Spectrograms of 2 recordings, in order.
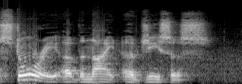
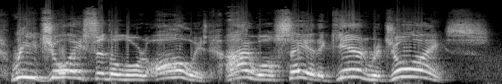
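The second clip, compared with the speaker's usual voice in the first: high, drawn-out jubilant proclamation; exultant; 11 semitones higher, slower than usual. Shown as a demonstration. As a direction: read it like you truly mean the rejoicing. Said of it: "Let's read it the way Paul meant it".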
